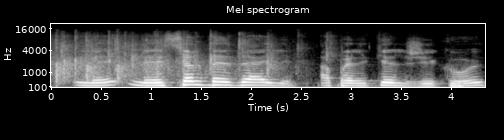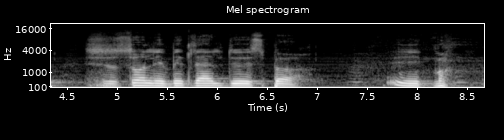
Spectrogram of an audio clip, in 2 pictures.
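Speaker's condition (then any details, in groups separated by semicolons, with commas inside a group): Friedreich's ataxia; effortful speech, effort to stand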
